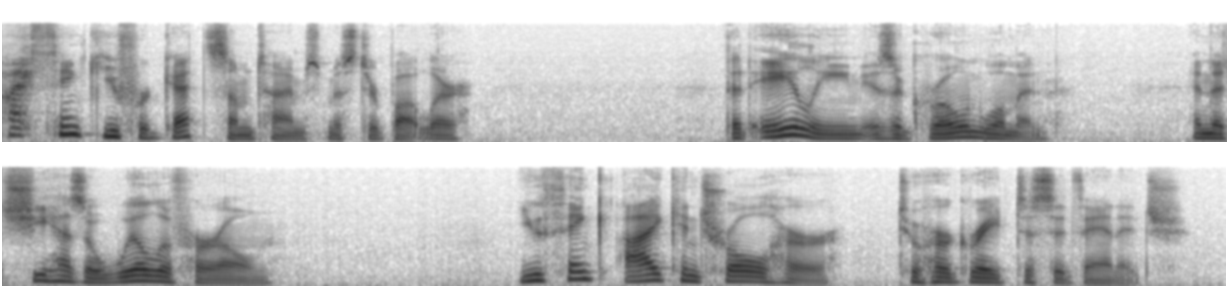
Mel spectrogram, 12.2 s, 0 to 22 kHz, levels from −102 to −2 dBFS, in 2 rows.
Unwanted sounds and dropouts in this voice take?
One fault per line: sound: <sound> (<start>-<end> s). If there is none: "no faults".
no faults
